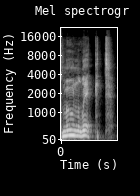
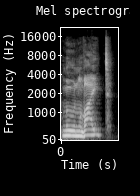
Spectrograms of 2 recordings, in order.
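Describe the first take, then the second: First: The name ends in a 'licked' sound. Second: The name ends in an 'ight' sound. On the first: The speaker calls it right. "It's moonlicked" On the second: The speaker calls it wrong. "not moonlight"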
